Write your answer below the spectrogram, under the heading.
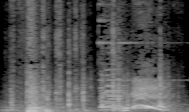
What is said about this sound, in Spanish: Hasta que de pronto la puerta se abrió de golpe.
